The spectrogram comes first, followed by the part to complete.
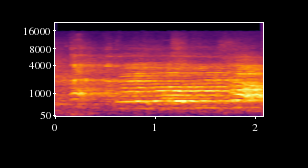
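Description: A single long, held vocal shout, steady in pitch and lasting over a second.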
